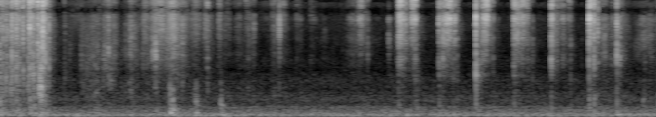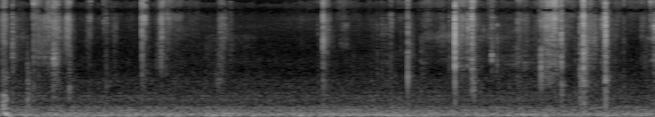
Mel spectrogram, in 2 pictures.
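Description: Tarot cards shuffled and drawn for a pick-a-card reading, a steady soft riffling and rubbing with scattered sharp slaps and flicks of card stock, close and fairly quiet, with no voice over it.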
